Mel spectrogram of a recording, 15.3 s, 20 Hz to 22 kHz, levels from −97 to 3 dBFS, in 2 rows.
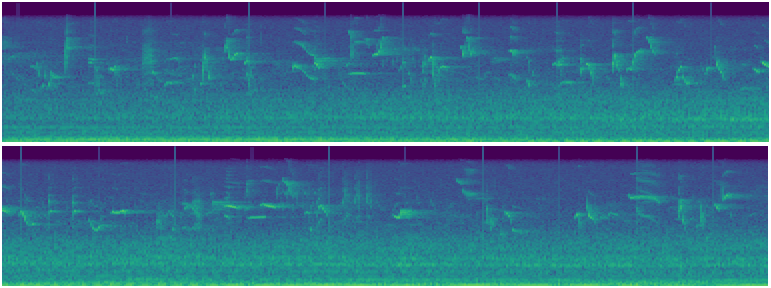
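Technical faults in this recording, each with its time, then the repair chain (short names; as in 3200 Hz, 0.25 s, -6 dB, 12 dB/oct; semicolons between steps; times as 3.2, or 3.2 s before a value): buzz 50 Hz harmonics 25 -30 dBFS
tick 78 rpm -15 dBFS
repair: de-click; de-hum 50 Hz, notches 25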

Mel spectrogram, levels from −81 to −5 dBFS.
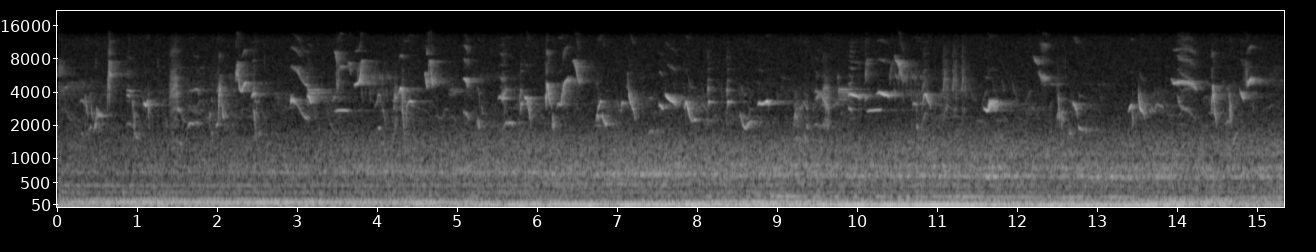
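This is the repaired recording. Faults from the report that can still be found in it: none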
